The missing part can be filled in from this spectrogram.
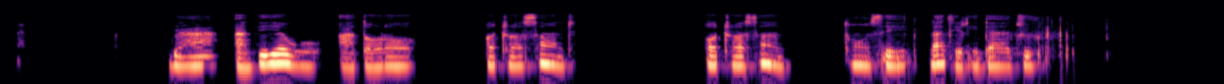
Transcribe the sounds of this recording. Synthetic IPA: ɡ͡ba˨˦a˨be˨˦jɛ˦˨wo˨a˨tɔ˨ɾɔ˧ | ɔ˧tɾa˧sa˦˨d | ɔ˧tɾa˧sã˦˨d | tũ˦se˧la˦ti˧˨ɾi˧˦da˦˧d͡ʒu˦

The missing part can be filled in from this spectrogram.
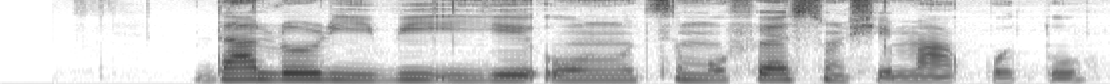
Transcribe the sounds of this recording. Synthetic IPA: da˦lo˦ɾi˦˧bi˨˦i˦˨je˧ʔo˧ɾ̃ũ˧ti˦mo˧fɛ˦sũ˦˨ʃe˧mãː˦˨k͡pɔ˨to˨˦

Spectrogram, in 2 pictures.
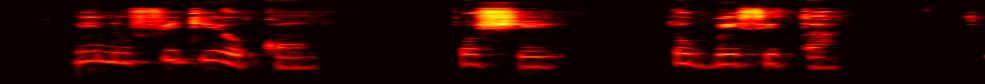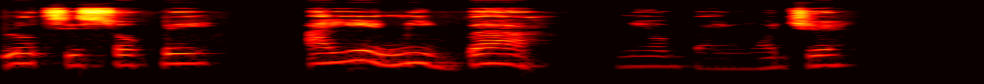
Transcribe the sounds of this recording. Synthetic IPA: nĩ˦nũ˧˦fi˦di˦o˦˨kã˨ | to˦ʃe˧ | to˦ɡ͡be˦si˦ta˧ | lo˦ti˧sɔ˧k͡pe˦ | a˧je˦e˦˨mĩ˨˦i˦˨ɡ͡ba˦˨ | nĩ˦ɔ˧ɡ͡ba˨i˨w̃ɔ̃˨˧d͡ʒɛ˦

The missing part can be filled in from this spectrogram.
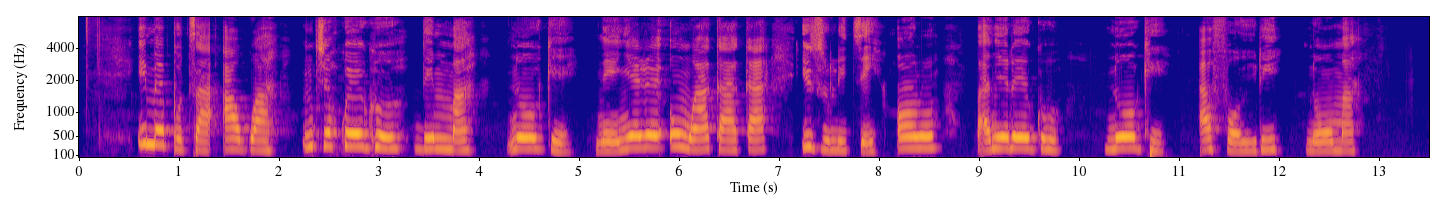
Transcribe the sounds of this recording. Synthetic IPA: i˦me˦pʊ˨ta˨a˨ɡʷa˨ | n̩˦t͡ʃe˦kʷe˦ɡo˦dɪ˨m̩˦ma˦ | no˦ɡe˨ | ne˨ɲe˦ɾe˦ʔʊ˦ŋʷʊ˨a˦ka˨a˨ka˦ | i˦zu˨li˨te˨ | ɔ˦ɾʊ˦ | ba̰˨ɲe˦ɾe˦ɡo˨ | no˦ɡe˨ | a˦fɔ˨i˨ɾi˦ | nʊ˦ma˦

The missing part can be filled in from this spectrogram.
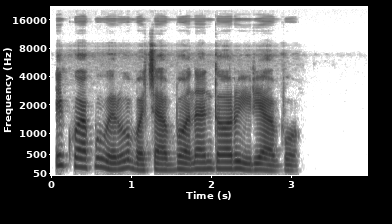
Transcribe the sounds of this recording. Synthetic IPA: ɪ˦kʊ˦a˦k͡pʊ˦we˨ɾʊ˦bɔ˨t͡ʃa˨a˨bʊ˦ɔ˨na˨n̩˦dɔ˦ɾʊ˦i˨ɾi˦a˨bʊ˦ɔ˨

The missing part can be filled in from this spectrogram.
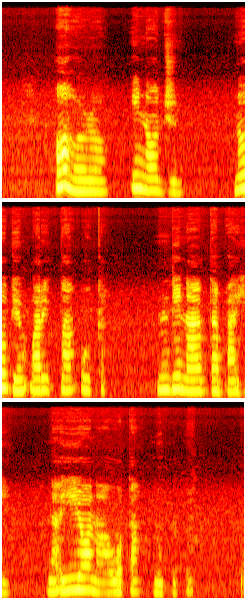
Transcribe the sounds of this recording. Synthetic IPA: ɔ˦ɦʊ˨ɾɔ˨ | ɪ˦nɔ˦d͡ʒu˨ | no˦ɡe˨ŋ͡m̩˦k͡pa˦ɾɪ˦ta˦ʊ˦ka˨ | n̩˦dɪ˦na˨a˦da˦ba˦ɦe˨ | na̰˨ɪ˦ɦɔ˦na˨a˨wɔ˦ta˦no˨kʷu˨kʷe˦

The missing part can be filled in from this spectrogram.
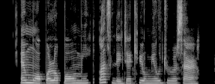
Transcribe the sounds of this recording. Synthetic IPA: ɛ˧mũ˧ɔ˨k͡pɔ˧lɔ˦k͡pɔ˧˨wɔ̃˦mĩ˧la˦ti˧˨le˨d͡ʒɛ˧˦kʰi˦o˧mĩ˧o˦du˦ɾo˦sa˧ɾa˨

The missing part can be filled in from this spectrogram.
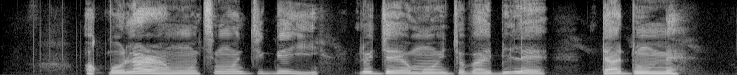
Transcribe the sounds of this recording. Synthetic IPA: ɔ˨k͡pɔ˨la˦ɾa˦˨w̃ɔ̃˧ti˦w̃ɔ̃˦d͡ʒi˦ɡ͡be˦˨ji˨˦ | lo˦d͡ʒɛ˦ɔ˧mɔ̃˧i˨d͡ʒɔ˨ba˧i˨bi˨˦lɛ˦˨ | d̥a˦dũ˦mɛ̃˦˨

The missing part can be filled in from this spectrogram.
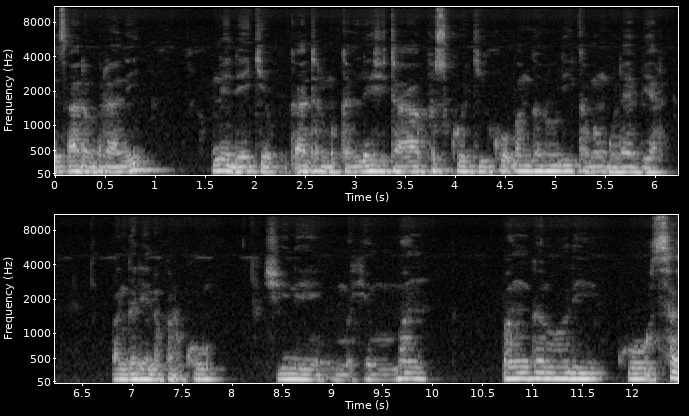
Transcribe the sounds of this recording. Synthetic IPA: e˨sʼaː˦ɽa˨bʊ˨ɾaː˦niː˦˨ | ʊ˦neː˨da˨jɐ˦kʲeː˨bʊ˨kʼaː˦tɐ˨rmʊ˨kɐ˨lːɐ˦ʃ̬iː˦ta˦ɸʊ˦skʷoː˦kʲiː˦kʷoː˦ɓɐ˦ŋɡɐ˦ɽoː˦ɽiː˦kɐ˨mɐ˦ŋɡʷʊ˨daː˦bɪ˨jɐ˦r | ɓɐ˦ŋɡɐ˦ɽeː˦na˦ɸɐ˦ɾkʷoː˦ | ʃiː˦neː˨mʊ˨hɪ˦mːɐ˦n | ɓɐ˦ŋɡɐ˦ɽoː˦ɽiː˦kʷoː˦sɐ˦

